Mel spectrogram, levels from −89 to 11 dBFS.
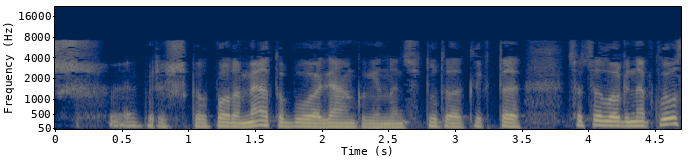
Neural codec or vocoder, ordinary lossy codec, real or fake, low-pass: codec, 16 kHz, 2 kbps, X-Codec, HuBERT features, trained on general audio; MP3, 32 kbps; fake; 7.2 kHz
